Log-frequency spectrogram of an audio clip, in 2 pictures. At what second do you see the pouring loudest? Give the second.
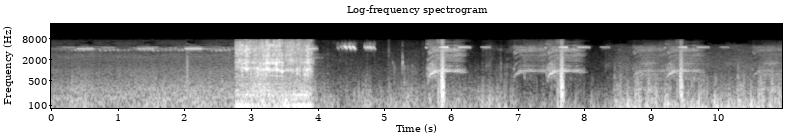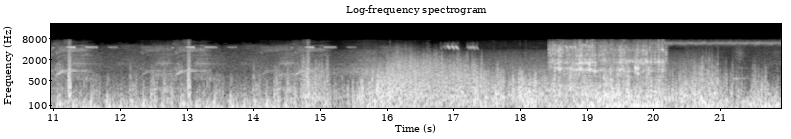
3 s.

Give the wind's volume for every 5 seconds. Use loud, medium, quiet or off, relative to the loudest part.
quiet, quiet, medium, loud, loud.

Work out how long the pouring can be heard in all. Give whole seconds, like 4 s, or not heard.
3 s.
